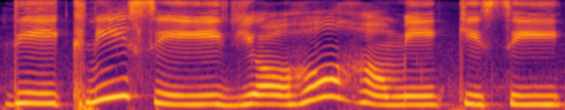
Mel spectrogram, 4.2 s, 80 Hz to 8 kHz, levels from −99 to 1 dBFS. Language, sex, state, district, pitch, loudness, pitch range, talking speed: Hindi, male, Punjab, Fazilka, 245 Hz, -13 LUFS, 235-285 Hz, 70 wpm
